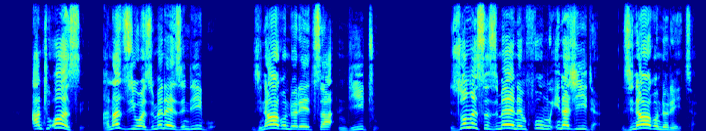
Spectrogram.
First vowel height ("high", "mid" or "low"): low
